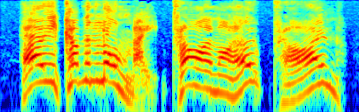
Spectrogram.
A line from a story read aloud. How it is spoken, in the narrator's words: he called out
